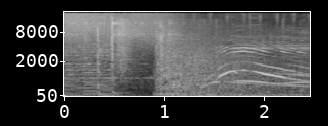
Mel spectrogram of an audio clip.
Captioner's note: water whooshes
